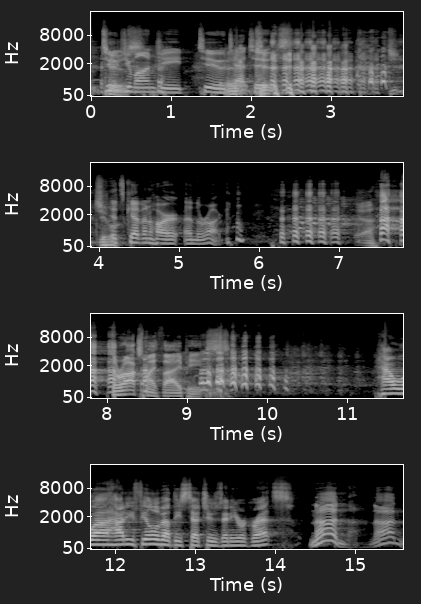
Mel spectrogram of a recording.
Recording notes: Live from the Come and Take It Fest in Houston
